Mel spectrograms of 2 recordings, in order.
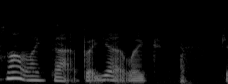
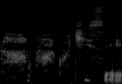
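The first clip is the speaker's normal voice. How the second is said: whispered, much softer, worried; panicked inner whisper; 9 dB quieter than usual. Retold or imitated. Herself thinking while the psychic stares, whispered panic. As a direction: hiss the worry under your breath.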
